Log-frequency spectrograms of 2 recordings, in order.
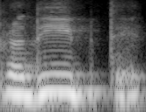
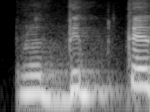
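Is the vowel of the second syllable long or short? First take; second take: long; short. First: The second-syllable vowel is said long. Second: The second-syllable vowel is said short. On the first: The speaker calls it right. "दी दीर्घ करायचा तुला" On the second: The speaker calls it wrong. "प्रदीप्ते नाही म्हणायचं"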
